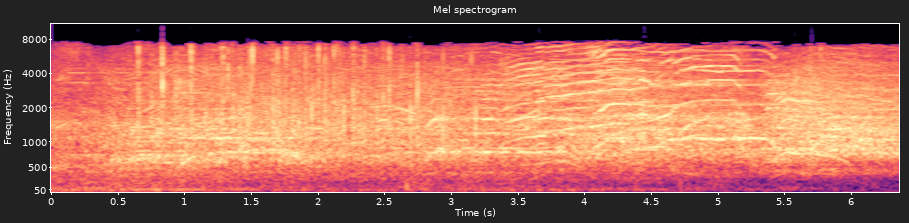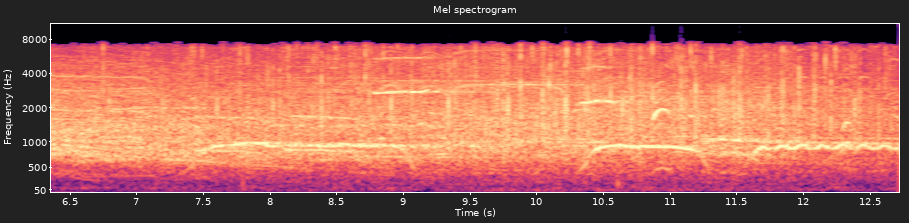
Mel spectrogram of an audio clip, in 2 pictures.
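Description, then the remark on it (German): A large football stadium crowd roars and cheers after FC St. Gallen captain Valeria Iseli scores in the 52nd minute to make it 1:0: a loud, sustained wash of clapping, shouts and high whoops and whistles rising and falling, with no single voice standing out. “In der 52. Minute trifft Valeria Iseli, Captain vom FC St. Gallen, Staat zum 1:0. Das Publikum ist begeistert.”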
